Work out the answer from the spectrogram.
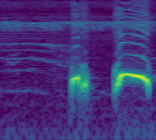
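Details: Spotted dove at dawn, calling to lure others: a quick doubled note, a pause, then one arched mellow coo rising and falling.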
